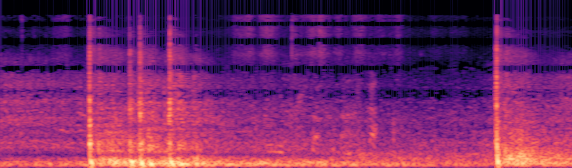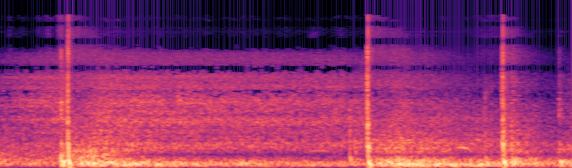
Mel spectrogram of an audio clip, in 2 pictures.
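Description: Fireworks boom and crackle loudly overhead, outdoors.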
